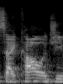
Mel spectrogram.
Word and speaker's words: psychology: And the 4th P is psychology, but it doesn't sound as cool because the P is silent.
